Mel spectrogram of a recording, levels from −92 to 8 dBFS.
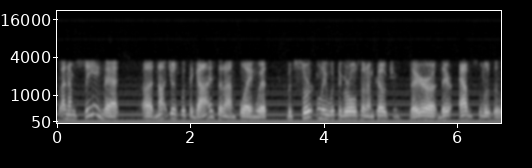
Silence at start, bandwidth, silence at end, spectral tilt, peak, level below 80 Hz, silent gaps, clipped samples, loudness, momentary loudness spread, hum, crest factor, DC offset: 0 s; 3.8 kHz; 0 s; -7 dB/octave; -4 dBFS; -46 dBFS; none; under 0.1%; -24 LUFS; 7 LU; none; 18 dB; under 0.1%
